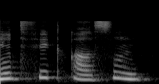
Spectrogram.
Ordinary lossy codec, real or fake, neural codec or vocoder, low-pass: none; fake; codec, 16 kHz, 1 kbps, FunCodec, trained on Chinese and English, 50 frames a second; none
